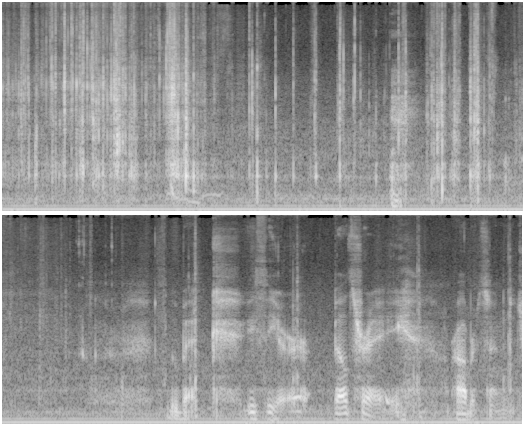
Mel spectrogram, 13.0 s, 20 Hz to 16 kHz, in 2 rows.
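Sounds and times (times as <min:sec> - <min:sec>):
plastic wrapper crinkling and tearing: 0:00.0 - 0:06.7.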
